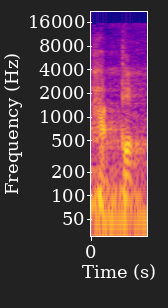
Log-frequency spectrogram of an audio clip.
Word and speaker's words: Habib: Itu di harakatnya kitab itu ada yang nulis Hubab. Yang benar Oh, nggih. Yang benar itu bacanya Habib.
